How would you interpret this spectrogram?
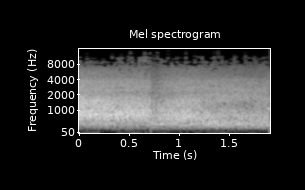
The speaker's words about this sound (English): Powers judging me in the dark. Can I hear somebody shouting that loud?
